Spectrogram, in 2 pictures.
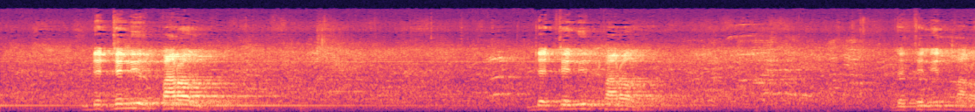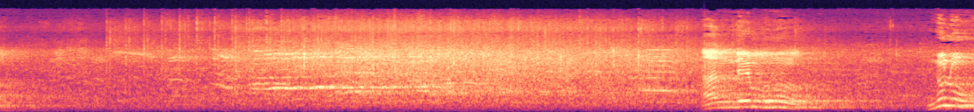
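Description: An elderly man speaks forcefully into a microphone in short bursts with pauses, his voice echoing through a loudspeaker.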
